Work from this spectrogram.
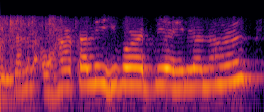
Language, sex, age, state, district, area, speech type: Assamese, female, 45-60, Assam, Udalguri, rural, conversation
